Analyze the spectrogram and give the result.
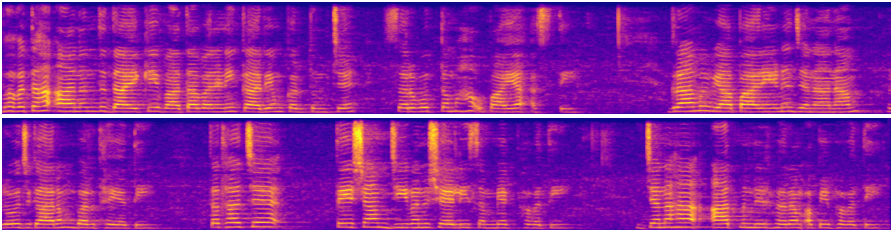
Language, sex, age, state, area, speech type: Sanskrit, female, 18-30, Uttar Pradesh, rural, spontaneous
